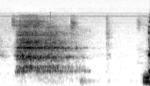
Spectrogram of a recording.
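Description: A man's sharp intake of breath, under a second long and fading as it goes. It is followed near the end by the start of his speech.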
